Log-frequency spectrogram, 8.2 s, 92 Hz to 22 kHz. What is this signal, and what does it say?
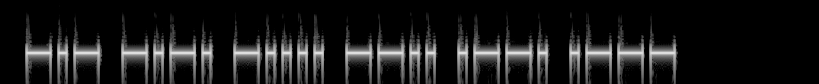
Morse code, heard as a keyed tone, about 15 wpm, 700 Hz. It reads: KC6ZPJ
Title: USA Callsign DE Callsign - 6 Characters - 15wpm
